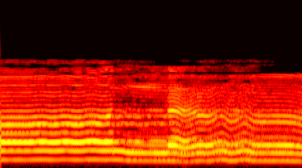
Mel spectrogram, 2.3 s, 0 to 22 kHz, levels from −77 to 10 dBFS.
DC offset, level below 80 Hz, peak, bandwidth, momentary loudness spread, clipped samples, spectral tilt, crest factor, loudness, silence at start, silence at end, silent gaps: under 0.1%; -72 dBFS; -2 dBFS; 5.2 kHz; 6 LU; under 0.1%; -7.5 dB/octave; 12 dB; -14 LUFS; 0 s; 0 s; none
